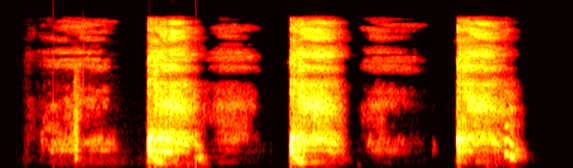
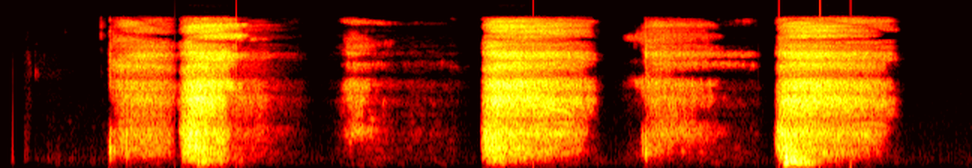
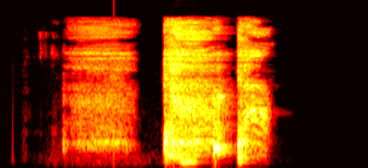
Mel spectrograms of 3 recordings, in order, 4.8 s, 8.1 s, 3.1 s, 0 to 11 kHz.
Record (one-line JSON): {"three_cough_length": "4.8 s", "three_cough_amplitude": 32768, "three_cough_signal_mean_std_ratio": 0.43, "exhalation_length": "8.1 s", "exhalation_amplitude": 26127, "exhalation_signal_mean_std_ratio": 0.47, "cough_length": "3.1 s", "cough_amplitude": 29619, "cough_signal_mean_std_ratio": 0.44, "survey_phase": "beta (2021-08-13 to 2022-03-07)", "age": "18-44", "gender": "Female", "wearing_mask": "No", "symptom_cough_any": true, "symptom_sore_throat": true, "symptom_onset": "8 days", "smoker_status": "Never smoked", "respiratory_condition_asthma": true, "respiratory_condition_other": false, "recruitment_source": "REACT", "submission_delay": "1 day", "covid_test_result": "Negative", "covid_test_method": "RT-qPCR"}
